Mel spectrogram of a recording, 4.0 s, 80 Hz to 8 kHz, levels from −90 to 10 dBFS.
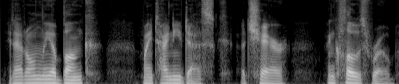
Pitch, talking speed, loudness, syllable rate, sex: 105 Hz, 195 wpm, -19 LUFS, 5.5 syllables/s, male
